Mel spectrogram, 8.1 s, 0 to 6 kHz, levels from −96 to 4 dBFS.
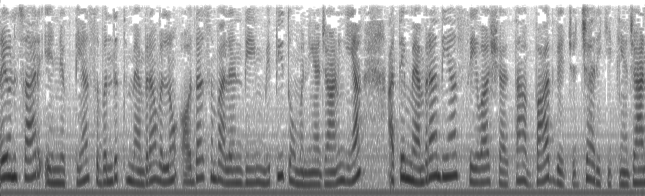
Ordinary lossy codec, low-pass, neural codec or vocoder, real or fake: none; 5.4 kHz; none; real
